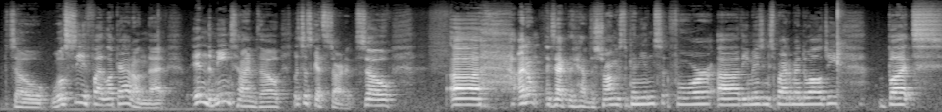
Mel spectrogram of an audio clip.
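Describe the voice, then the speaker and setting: Lively intonation marks this moderately paced speaker with an American accent, heard with audible room echo and noticeable background noise. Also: man, high pitch for a man. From New York area (part of upbringing in the Bronx). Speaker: YouTuber, film commentator. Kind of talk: casual solo film review. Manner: rambling, hesitant with many fillers.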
